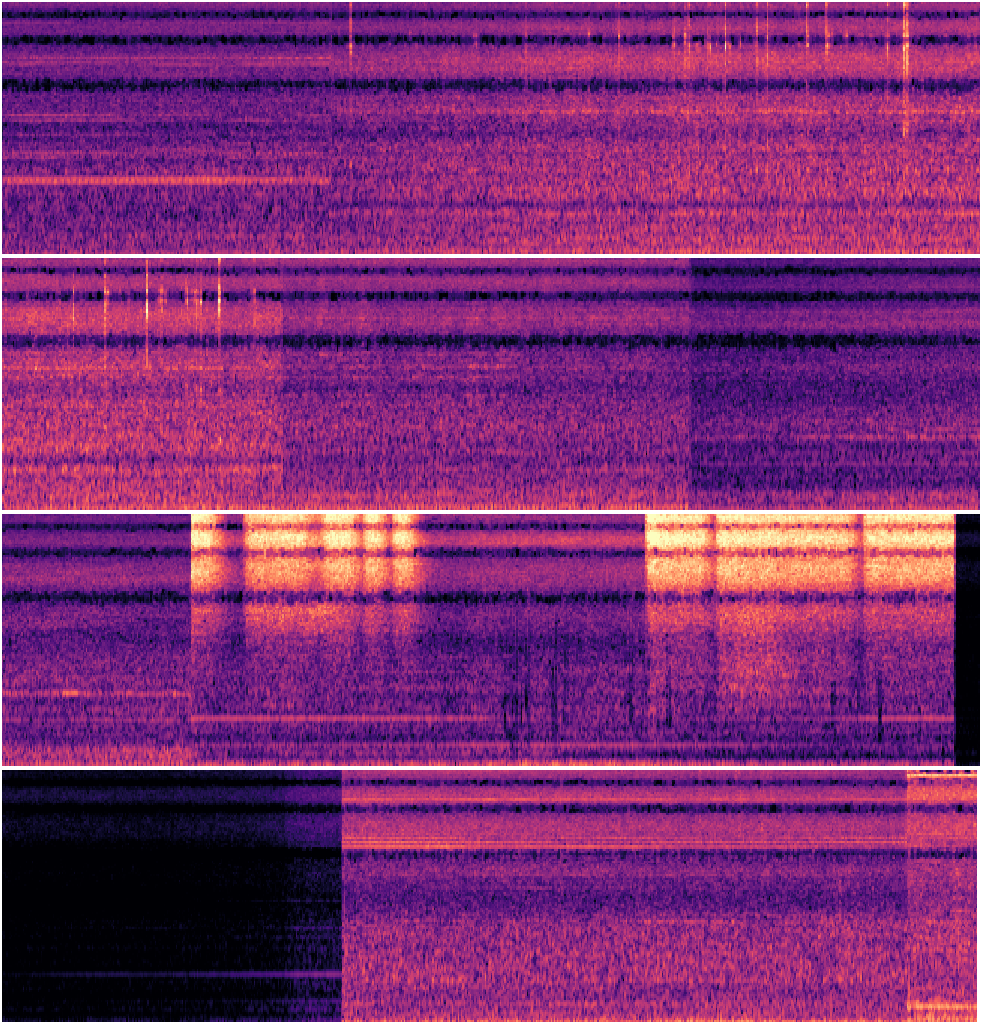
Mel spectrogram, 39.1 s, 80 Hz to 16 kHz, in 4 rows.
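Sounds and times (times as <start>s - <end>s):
loud hissing bursts: 21.5s - 23.8s, 26.0s - 29.1s
machine humming: 32.7s - 39.0s.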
